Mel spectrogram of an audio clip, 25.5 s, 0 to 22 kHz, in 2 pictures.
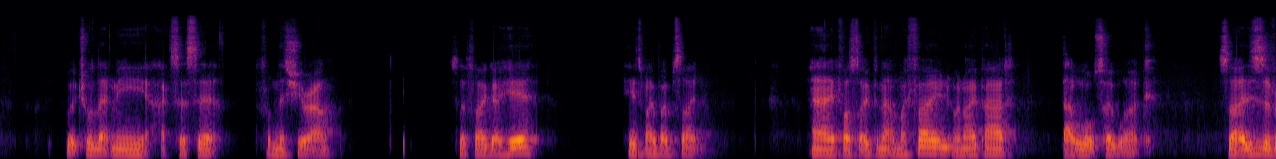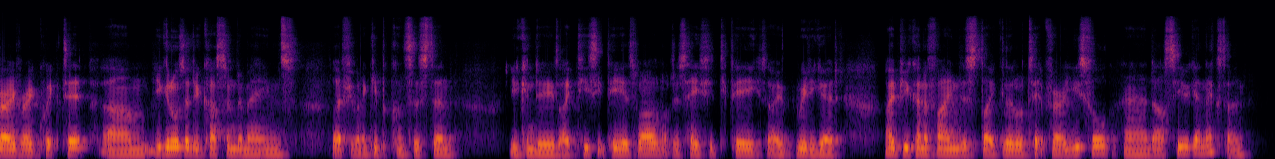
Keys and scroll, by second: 2.0 super+c, 3.7 super+v, 4.0 Return.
